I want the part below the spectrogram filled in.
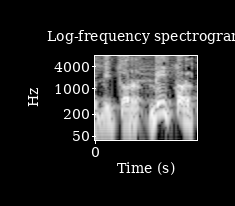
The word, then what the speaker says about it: Vitor: Ve, ahora que decís Vitor Roque, Vitor, como dicen ellos, Vitor Roque, así se escribe.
